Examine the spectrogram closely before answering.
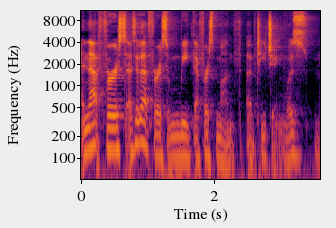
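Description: The pace is fairly quick. It is a plain, everyday voice. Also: man. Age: 20s. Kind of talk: casual interview.

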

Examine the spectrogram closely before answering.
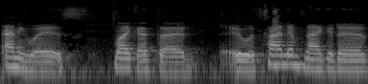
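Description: A woman with an American accent at a fairly slow pace over a quiet background. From Western New York, US. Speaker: book blogger and podcast co-host. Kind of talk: casual chat. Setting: studio. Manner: distinctive laugh.

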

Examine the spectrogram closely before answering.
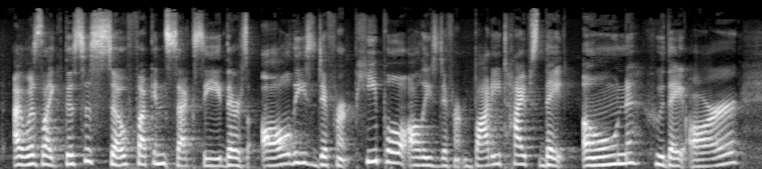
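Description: A woman with an unremarkable speaking voice talks in an American accent at a moderate pace. Her pitch is medium, with ordinary variation. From Oklahoma. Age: 40s. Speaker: burlesque performer and bariatric surgery patient. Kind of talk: casual chat.

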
